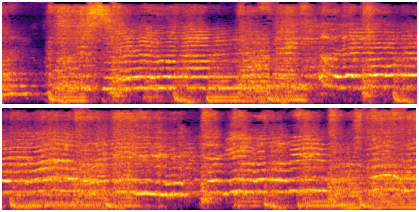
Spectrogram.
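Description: Music with a singing voice: a sung melody with long held notes over a steady, loud bass line.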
